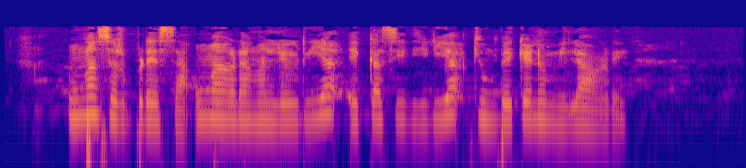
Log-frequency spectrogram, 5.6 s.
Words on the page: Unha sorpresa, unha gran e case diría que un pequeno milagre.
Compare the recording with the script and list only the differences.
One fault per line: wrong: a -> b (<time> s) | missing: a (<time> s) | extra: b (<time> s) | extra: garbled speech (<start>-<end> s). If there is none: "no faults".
extra: alegría (2.0 s)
